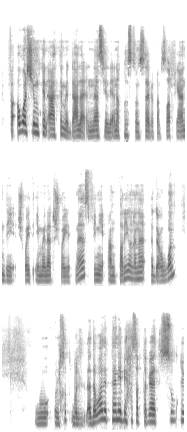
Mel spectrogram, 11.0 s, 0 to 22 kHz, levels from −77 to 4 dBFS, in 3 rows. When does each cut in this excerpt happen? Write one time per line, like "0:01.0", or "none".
none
